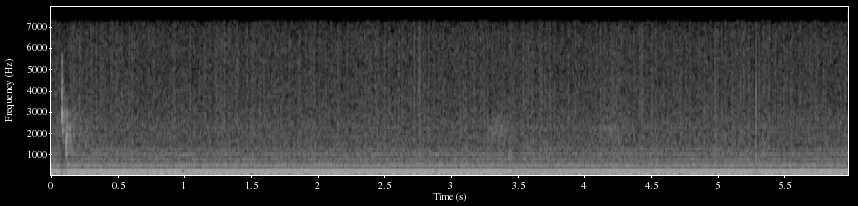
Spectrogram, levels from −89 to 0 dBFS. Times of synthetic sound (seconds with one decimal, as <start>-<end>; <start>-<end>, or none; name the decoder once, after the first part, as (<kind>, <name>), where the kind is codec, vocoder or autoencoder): none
